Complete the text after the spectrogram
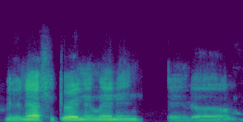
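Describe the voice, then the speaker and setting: A man's voice: low voice, fairly even intonation, moderate pace. Man rambling, muffled lo-fi audio. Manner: rambling, many restarts. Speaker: live stream co-host. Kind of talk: casual commentary chat.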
